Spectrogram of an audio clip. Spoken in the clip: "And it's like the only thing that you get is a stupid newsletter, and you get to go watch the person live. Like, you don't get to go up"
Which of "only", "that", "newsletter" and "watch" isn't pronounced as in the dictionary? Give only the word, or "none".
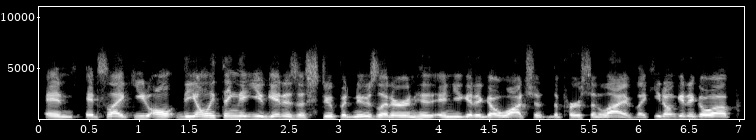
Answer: none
